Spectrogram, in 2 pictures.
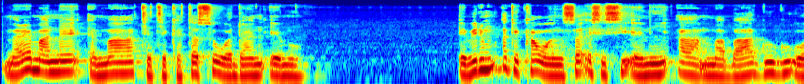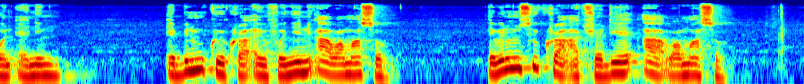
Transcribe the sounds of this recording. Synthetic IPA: mæ˨ɾɪ˦mã˨nɪ̃˦ɛ˨mãː˦tʰɪ˨tʰɪ˨kʰɛ˨tʰɛ˦sʊ˦wɔ˨dã˦næ˦mũ˦ | e˨bi˦nũ˦ma˦kɪ˨kʰã˦wɔ̃˨n̩˨sa˦ʔæ˦si˨si˦æ˨nĩ˦a˨m̩˨mã˨baː˨˦ɡu˦ɡu˦wɔ̃˨næ˨nĩ˦m | e˨bi˦nũ˦mkʰu˨ɾe˨kʰɾa˨ʔm̩˨fo˨ɲĩ˦n˦a˨wɔ˨mã˦sʊ˨ | e˨bi˦nũ˦m˦sʊ˦kʰu˨ɾa˨ʔa̰˨t͡ɕʰɪ˨ɾɛ˨dɪ˦ɛ˦a˨wʔɔ˨mã˦sʊ˨

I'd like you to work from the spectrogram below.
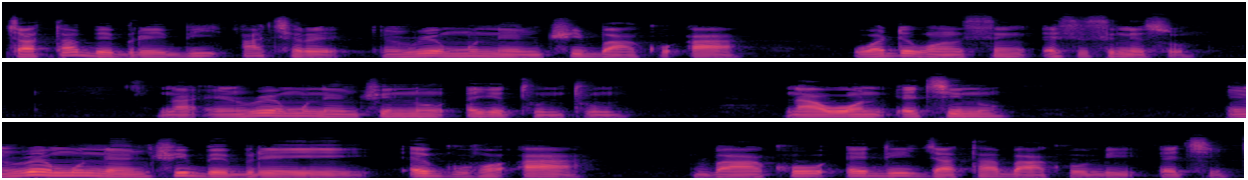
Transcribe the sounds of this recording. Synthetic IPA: d͡ʑa˨tʰa˦be˨bɾe˨bi˦a˦t͡ɕʰɪ˨ɾɪ˨n̩˨we˦˨mũ˦nã˨ɲ̩˨t͡ɕᶣi˦baː˨kʰʊ˦ʔa˨ | wɔ˦dɪ˦wɔ̃˨n˨sɪ̃˦næ˨si˨si˦nɪ̃˨sʊ̰˨ | nã˨n̩˨ɾe˦mũ˦nã˨ɲ̩˨t͡ɕᶣi˦nʊ̃˦ɛ˦jɛ˨tʰũ˨ntʰũ˨m | nã˨wɔ̃˨næ˨t͡ɕʰi˦nʊ̃˦ | n̩˨ɾe˦˨mũ˦nã˨ɲ̩˨t͡ɕᶣi˦be˨bɾeː˨æ˦ɡu˨ɦɔ˦ʔa˨ | baː˨kʰʊ˦di˦d͡ʑa˨tʰa˦baː˨kʰʊ˦bi˦æ˦t͡ɕʰi˦

